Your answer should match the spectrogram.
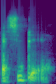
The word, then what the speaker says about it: Asuka: we've been i'm so sorry guys we've been mispronouncing this the whole time it's actually asuka no you stopped that kurt angle i love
